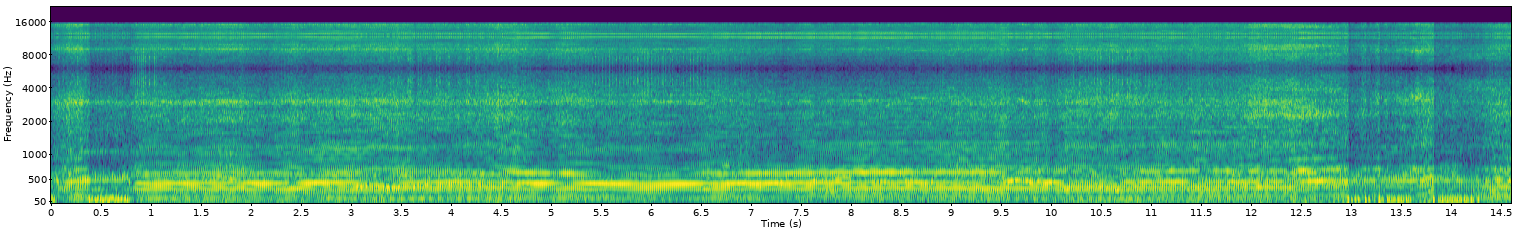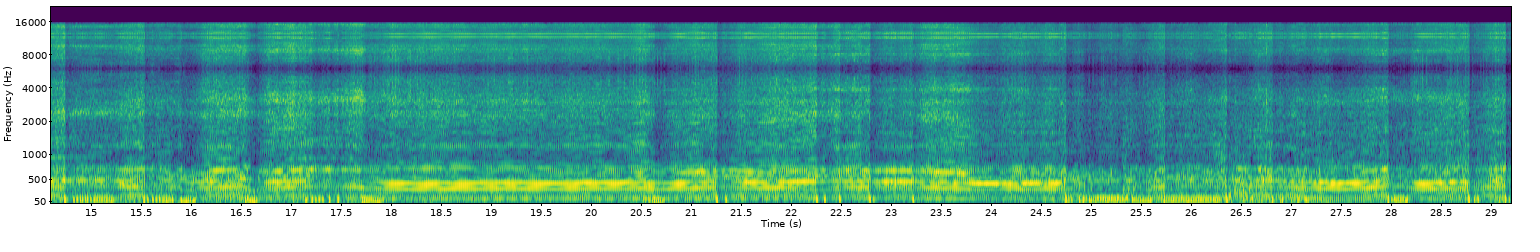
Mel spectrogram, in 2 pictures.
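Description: Naturally aspirated 383 cubic inch Ford Cleveland V8 held at high revs through a burnout, the rear tyres spinning and smoking. The revs stay mostly steady, with a few brief dips and recoveries in the second half.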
